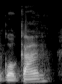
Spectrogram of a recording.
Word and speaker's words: Gauguin: Los tres exponentes más reconocidos en la historia es Gauguin, se escribe Gauguin, se pronuncia Gauguin, Toulouse, Henry Toulouse-Lautrec, se escribe, pero es Lautrec, no me sale el acento francés, y Van Gogh, ¿no?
